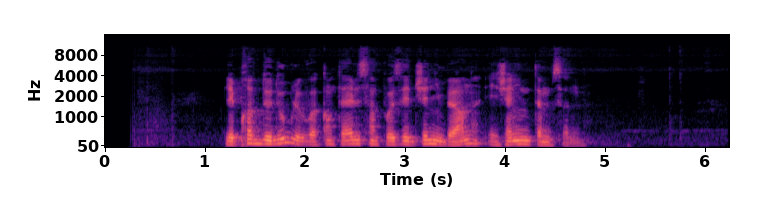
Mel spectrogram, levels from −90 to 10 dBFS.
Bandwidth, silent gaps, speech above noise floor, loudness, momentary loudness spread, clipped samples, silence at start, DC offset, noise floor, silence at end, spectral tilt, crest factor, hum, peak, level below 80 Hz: 10.5 kHz; none; 42 dB; -24 LUFS; 8 LU; under 0.1%; 1.2 s; under 0.1%; -65 dBFS; 1.45 s; -7 dB/octave; 20 dB; none; -6 dBFS; -52 dBFS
